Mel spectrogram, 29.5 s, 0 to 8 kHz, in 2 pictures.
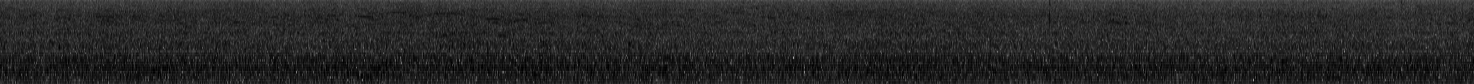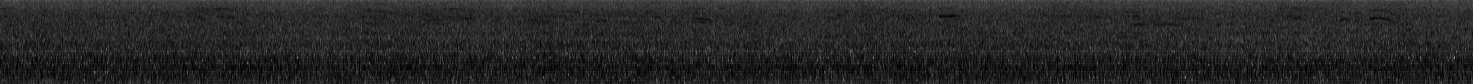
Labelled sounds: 4.3	4.6	Pacific white-sided dolphin, 4.6 to 4.9 kHz
11.1	11.3	Pacific white-sided dolphin, 3.2 to 3.5 kHz
16.9	17.1	Pacific white-sided dolphin, 5.4 to 5.8 kHz
22.9	23.3	Pacific white-sided dolphin, 1.9 to 5.3 kHz
25.9	26.6	Pacific white-sided dolphin, 3.1 to 5.1 kHz
27.7	28.0	Pacific white-sided dolphin, 5.3 to 5.9 kHz
28.4	28.7	Pacific white-sided dolphin, 3.7 to 4.1 kHz

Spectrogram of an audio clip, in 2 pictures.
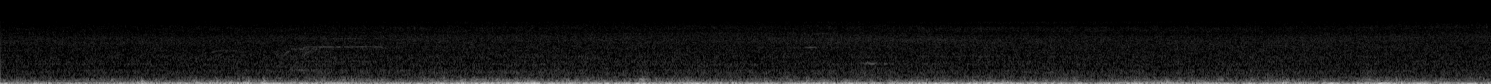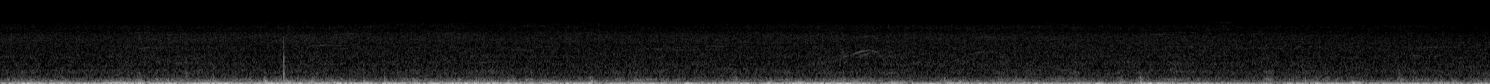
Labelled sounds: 2.8	3.8	killer whale, 0.67 to 2.3 kHz

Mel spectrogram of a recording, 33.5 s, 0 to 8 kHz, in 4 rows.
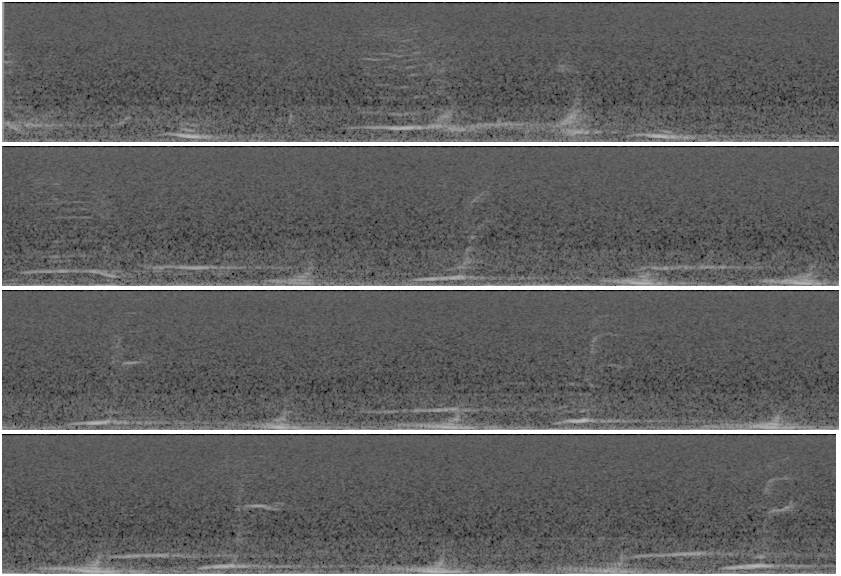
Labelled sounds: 3.7	4.0	humpback whale, 2.3 to 2.6 kHz
8.9	9.3	humpback whale, 1.6 to 1.7 kHz
17.9	18.3	humpback whale, 1.4 to 1.8 kHz
22.6	22.9	humpback whale, 2.5 to 3.1 kHz
27.5	27.9	humpback whale, 1.4 to 1.7 kHz
32.8	33.1	humpback whale, 1.3 to 3.1 kHz

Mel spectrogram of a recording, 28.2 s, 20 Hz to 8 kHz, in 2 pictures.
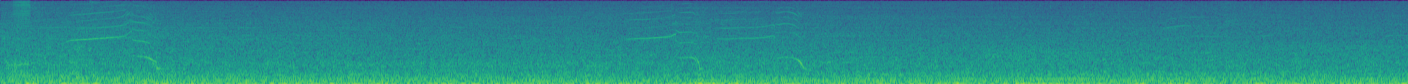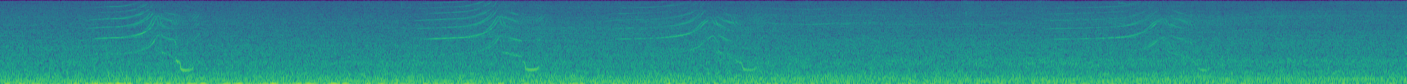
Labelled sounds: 0.5	1.6	killer whale, southern resident, 0.63 to 7.8 kHz
6.2	7.1	killer whale, southern resident, 0.44 to 7.1 kHz
24.5	26.1	killer whale, southern resident, 0.94 to 7.4 kHz

